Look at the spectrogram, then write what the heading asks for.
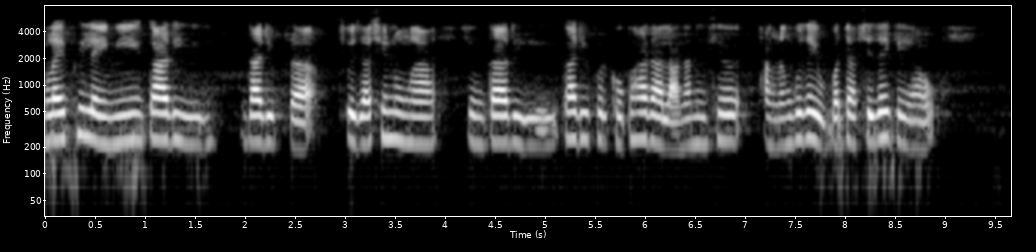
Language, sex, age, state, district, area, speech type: Bodo, female, 18-30, Assam, Kokrajhar, rural, spontaneous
